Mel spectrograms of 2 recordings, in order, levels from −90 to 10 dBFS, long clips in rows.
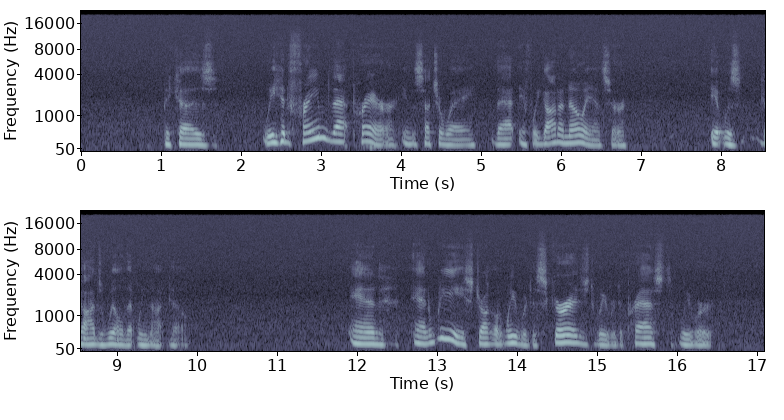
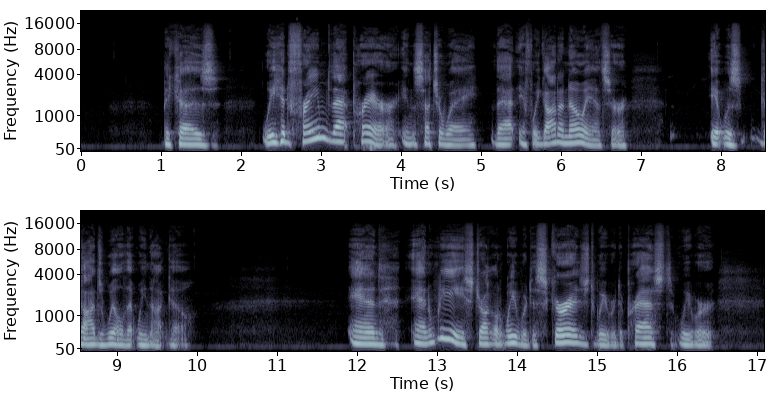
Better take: second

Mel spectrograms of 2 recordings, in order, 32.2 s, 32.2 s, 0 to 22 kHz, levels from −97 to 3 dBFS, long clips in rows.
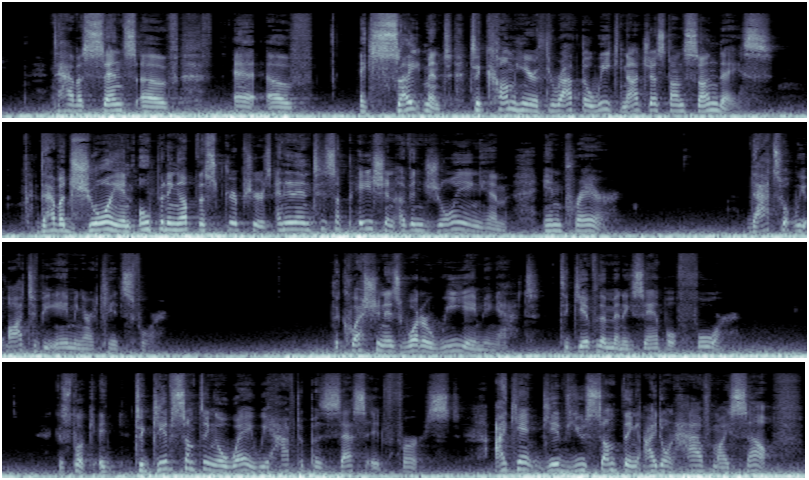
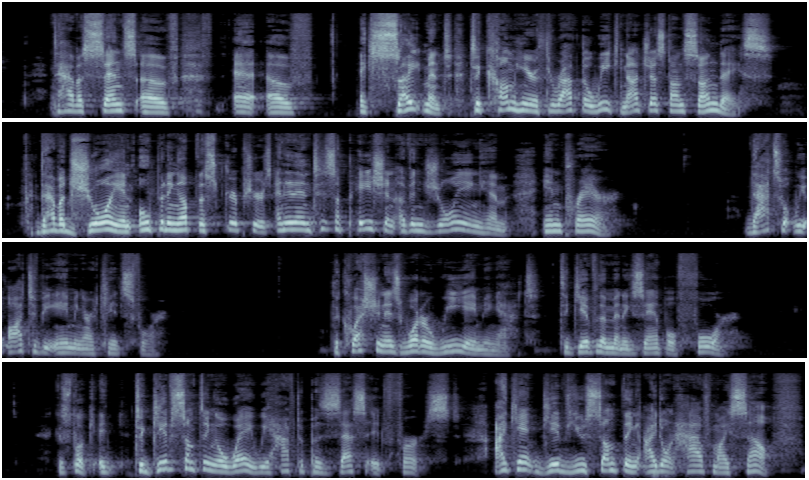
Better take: second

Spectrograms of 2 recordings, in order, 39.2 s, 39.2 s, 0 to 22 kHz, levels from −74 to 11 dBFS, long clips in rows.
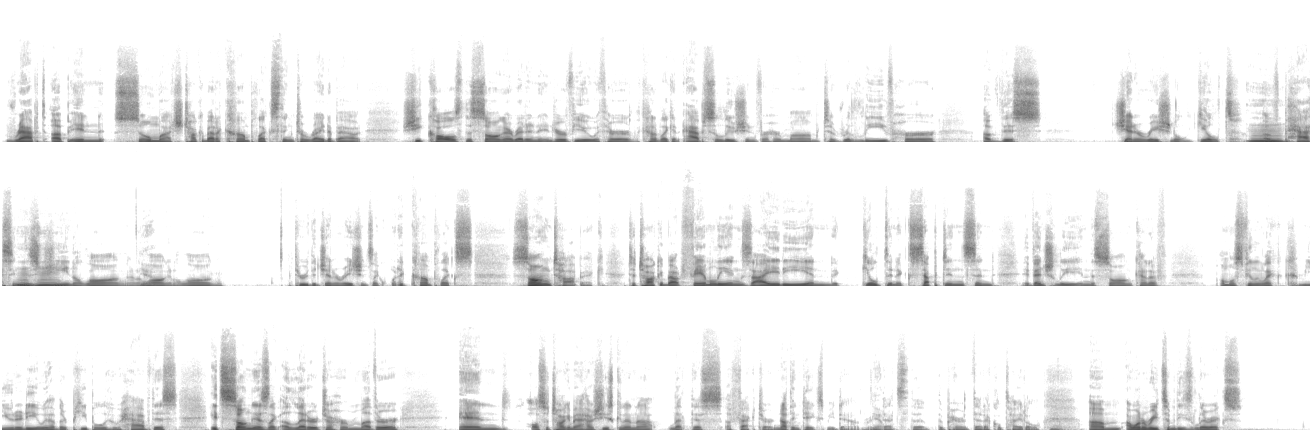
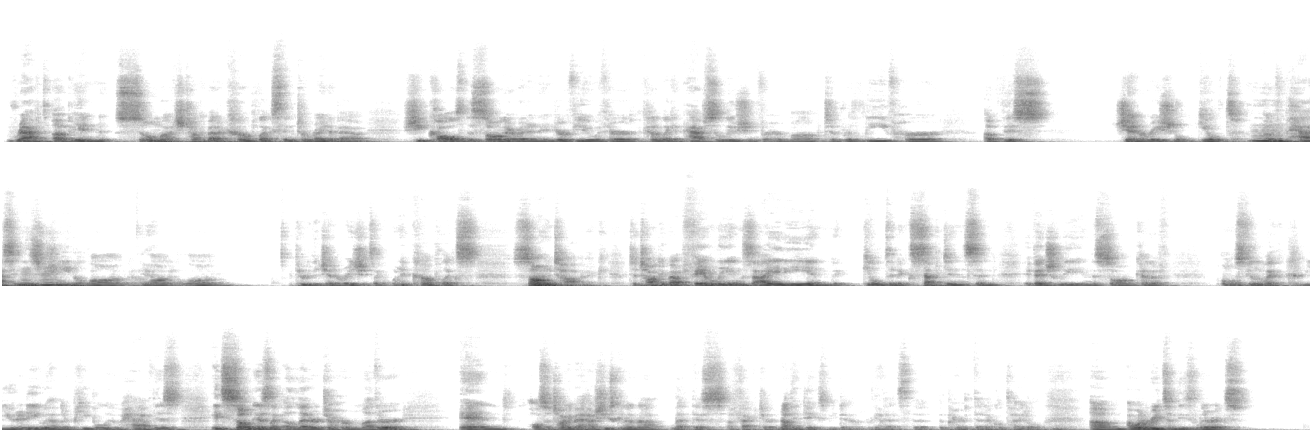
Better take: first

